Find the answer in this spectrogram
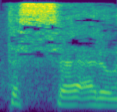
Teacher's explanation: فشاهدوا أن من أضغم تساءلون، من قرأ بالتشديد أدغم التاء في السين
